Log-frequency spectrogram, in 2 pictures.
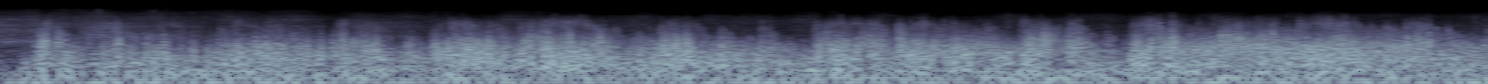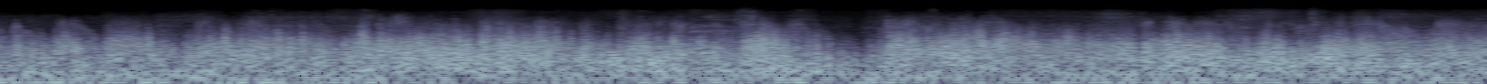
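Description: Wind buffeting the camera's microphone: loud, steady wind noise with no clear footsteps or rock sounds standing out.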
